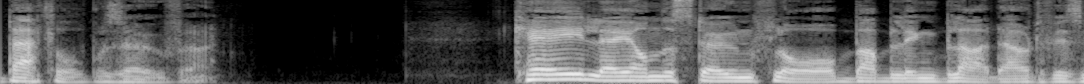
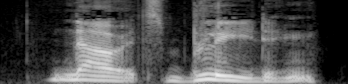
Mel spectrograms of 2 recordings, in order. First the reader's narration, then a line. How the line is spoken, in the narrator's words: Kay said in a cold, snuffling, reproachful voice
